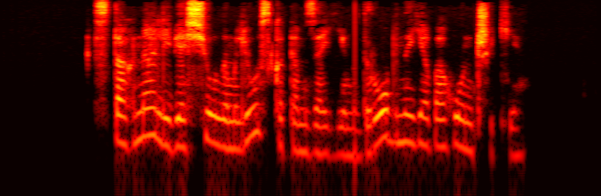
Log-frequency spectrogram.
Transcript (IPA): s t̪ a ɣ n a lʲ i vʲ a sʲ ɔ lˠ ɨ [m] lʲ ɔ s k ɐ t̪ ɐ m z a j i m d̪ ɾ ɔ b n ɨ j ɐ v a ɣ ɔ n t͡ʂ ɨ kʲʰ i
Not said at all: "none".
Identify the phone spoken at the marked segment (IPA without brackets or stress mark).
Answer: m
